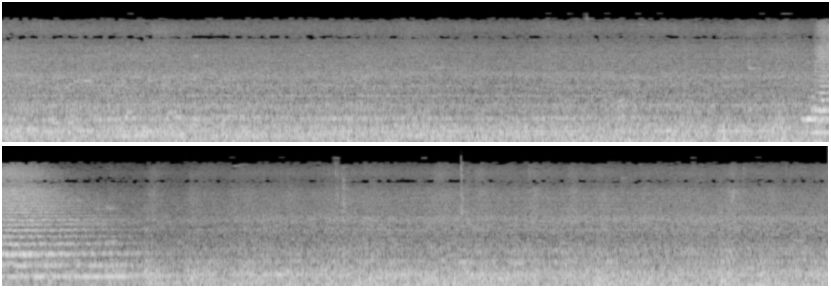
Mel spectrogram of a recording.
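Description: Mumbai local electric train's horn sounding once for about a second, near the middle, over a steady noise of the train running on the rails.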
